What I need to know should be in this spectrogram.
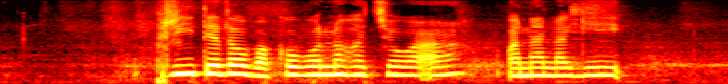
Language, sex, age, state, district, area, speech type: Santali, female, 18-30, West Bengal, Jhargram, rural, spontaneous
